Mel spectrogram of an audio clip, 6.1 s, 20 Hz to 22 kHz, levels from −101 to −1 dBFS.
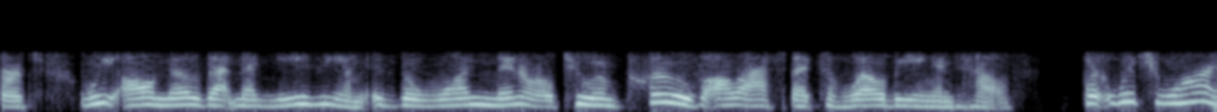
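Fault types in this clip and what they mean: Tandem speech coding: the speech was decoded and re-encoded through three speech codecs in turn, G.726, AMR-NB and G.729A, each working on the last one's damage, so it sounds rougher and more warbly than one low-bitrate codec alone, with nothing above 3.7 kHz.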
